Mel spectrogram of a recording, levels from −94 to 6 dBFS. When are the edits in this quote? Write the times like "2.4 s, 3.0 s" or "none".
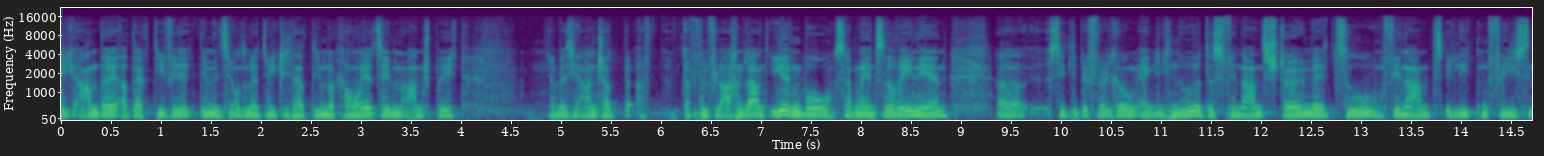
6.2 s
